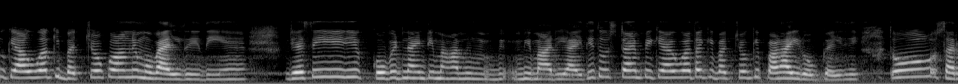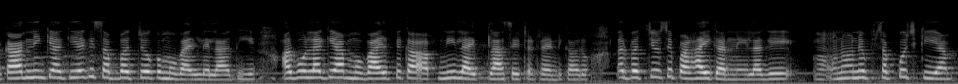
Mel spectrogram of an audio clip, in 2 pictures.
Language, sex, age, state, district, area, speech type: Hindi, female, 18-30, Madhya Pradesh, Hoshangabad, rural, spontaneous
